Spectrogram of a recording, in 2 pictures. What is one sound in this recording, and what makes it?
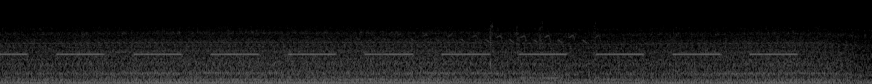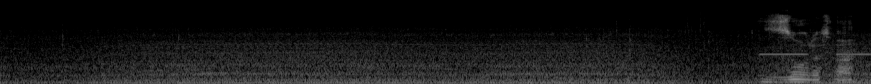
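A tractor engine idles and drones steadily.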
